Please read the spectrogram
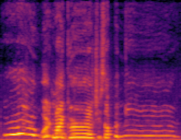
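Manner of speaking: light up as a friend arrives; squealing hello to a favourite viewer; excited greeting. Real, not acted.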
